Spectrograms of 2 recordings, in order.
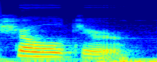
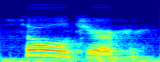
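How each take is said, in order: First: Soldier slipped into "sholdier", with sh for s; slip of the tongue. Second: Said in the usual way. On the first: Real, not acted. Teacher misreading a word from the list, soldier said with sh. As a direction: stumble on the first sound of soldier, saying "shoulder-jer" style sh. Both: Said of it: "excuse me".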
